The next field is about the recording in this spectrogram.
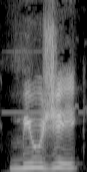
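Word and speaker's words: music: নেক নেক break mistake মিউজিক মিউজিকের শেষে সি আছে এর জন্য এটা কয়ের মতো হবে মিউজিক ক্যান্টনমেন্ট ক্যাপ্টেন কলেজ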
